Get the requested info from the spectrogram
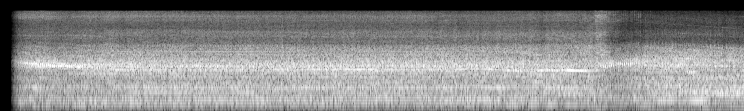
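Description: Abrasive cut-off (chop) saw grinding through steel reinforcing bars, a steady loud whine with a shower of sparks. The whine slowly sinks in pitch as the disc bears down on the steel, then climbs again about six seconds in as the cut eases.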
